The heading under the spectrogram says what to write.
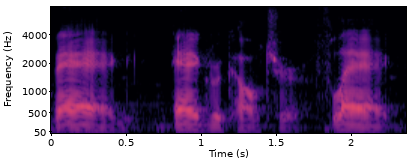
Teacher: raising and tensing in the Trap vowel when it comes right before a g sound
